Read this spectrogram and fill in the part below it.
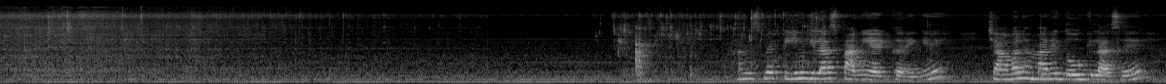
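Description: A spatula stirs and scrapes inside a pot.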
